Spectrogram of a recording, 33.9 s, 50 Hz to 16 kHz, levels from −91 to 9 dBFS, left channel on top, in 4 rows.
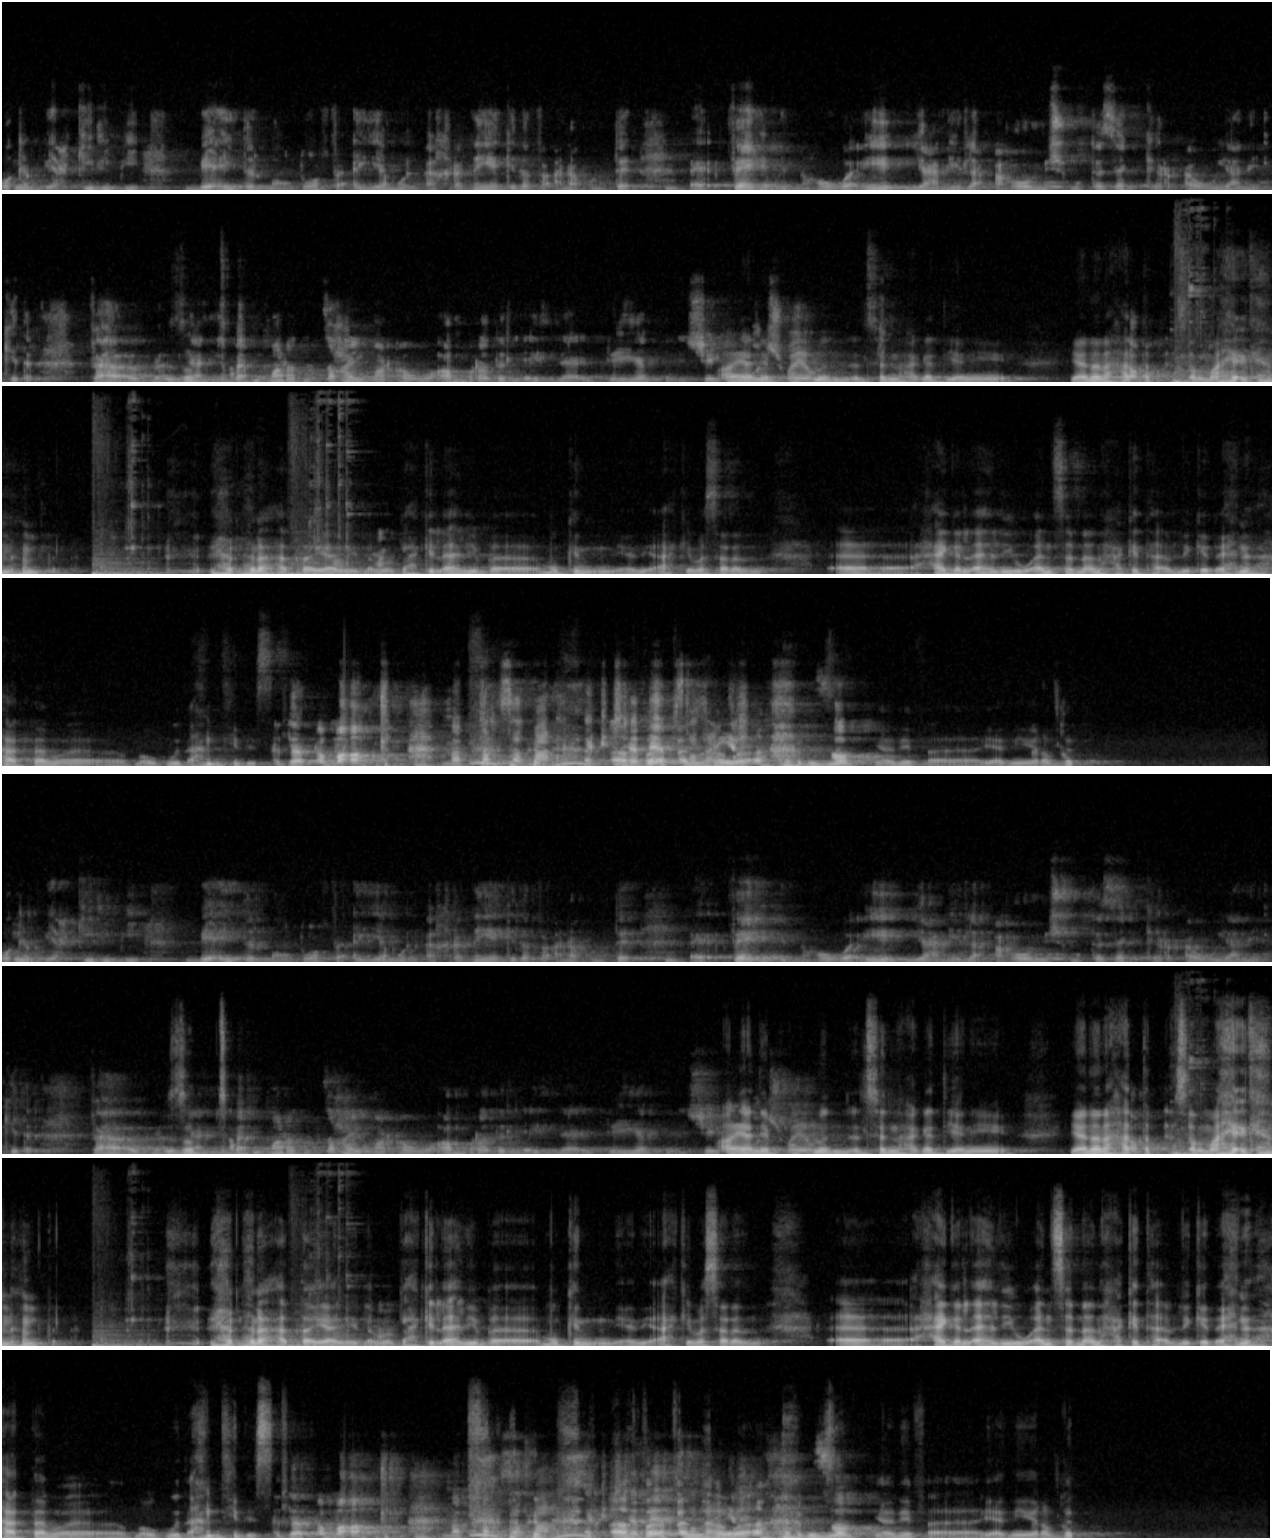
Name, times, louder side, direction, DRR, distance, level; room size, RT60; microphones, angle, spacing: voice 1, 0.0-13.9 16.1-16.2 27.2-29.2 29.5-31.1, left 2 dB, 40° left, 2.8 m, -36 dB
voice 2, 9.6-10.1 13.3-16.0 16.4-17.3 18.0-27.1 28.5-28.7 29.1-32.5, right 3 dB, 60° right, 1.0 m, -30 dB
sound 1, 16.3-17.2 17.5-19.9, equal, 15° left, 1.6 m, -41 dB
29.0 x 19.5 x 9.7 m
head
